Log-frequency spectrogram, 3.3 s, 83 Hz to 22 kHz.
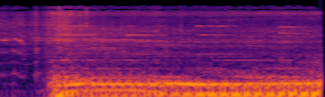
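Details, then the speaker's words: Project car engine at idle: catches and settles into a deep, lumpy, uneven beat; number four cylinder has only 60 compression where it should be around 200. "as you can hear the engine is hurt number four only has 60 com it should be around 200"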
